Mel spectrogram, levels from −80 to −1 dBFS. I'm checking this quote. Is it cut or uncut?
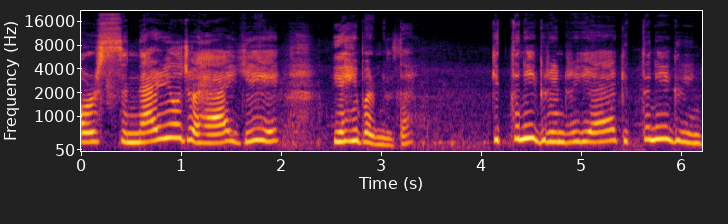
uncut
